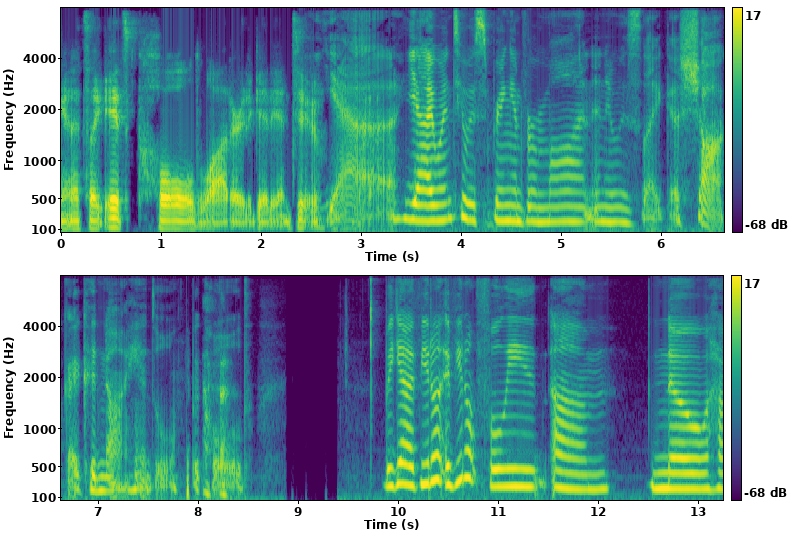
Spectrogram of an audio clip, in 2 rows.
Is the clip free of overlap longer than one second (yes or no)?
yes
